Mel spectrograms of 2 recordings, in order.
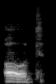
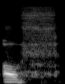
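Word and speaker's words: אות: The ot, some say oath. Well, there's no really in Hebrew, but some people pronounce that that's how they speak. But proper Hebrew is ot.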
